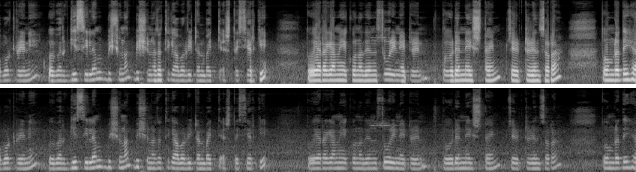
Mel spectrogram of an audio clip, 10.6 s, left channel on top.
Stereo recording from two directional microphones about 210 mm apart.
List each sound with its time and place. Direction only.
0.2 s speech: 45° left (ahead or behind)
2.8 s a woman's voice: centre (ahead or behind)
3.1 s speech: 45° left (ahead or behind)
